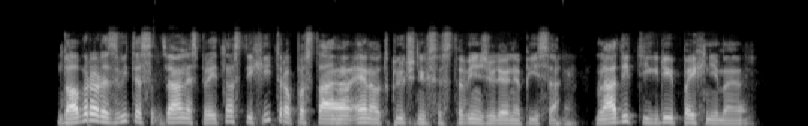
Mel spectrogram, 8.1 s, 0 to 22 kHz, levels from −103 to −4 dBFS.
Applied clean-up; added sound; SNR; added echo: neural mask model Resemble Enhance denoiser.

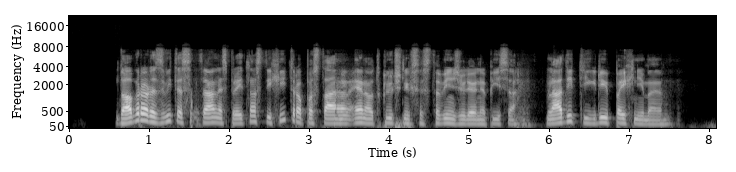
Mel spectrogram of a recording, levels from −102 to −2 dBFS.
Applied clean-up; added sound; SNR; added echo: neural mask model DeepFilterNet 3.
